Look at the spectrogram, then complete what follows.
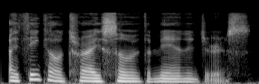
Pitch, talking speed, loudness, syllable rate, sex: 150 Hz, 185 wpm, -16 LUFS, 4.2 syllables/s, female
